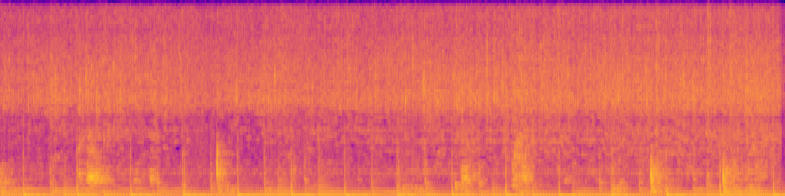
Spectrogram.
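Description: Green mint paste sizzling as it fries in hot oil and ghee in a nonstick pan, with a steady high hiss, while a wooden spatula stirs it around the pan.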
